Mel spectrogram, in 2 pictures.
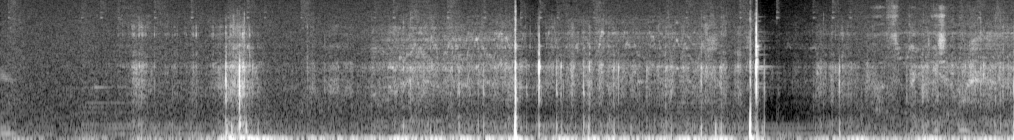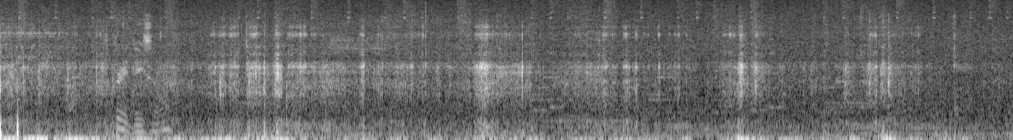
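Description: Fishing rod and baitcasting reel being handled in a boat: a few sharp clicks and knocks, the two loudest about five and seven and a half seconds in.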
